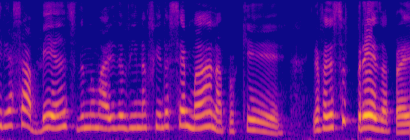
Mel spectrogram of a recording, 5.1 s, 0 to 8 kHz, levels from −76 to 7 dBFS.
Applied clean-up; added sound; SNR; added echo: none; none; none; none.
